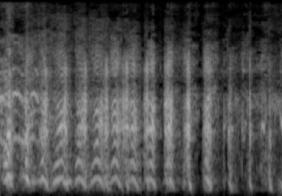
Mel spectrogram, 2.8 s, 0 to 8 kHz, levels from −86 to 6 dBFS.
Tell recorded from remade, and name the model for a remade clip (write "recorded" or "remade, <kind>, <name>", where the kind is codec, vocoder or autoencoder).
remade, vocoder, WaveNeXt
